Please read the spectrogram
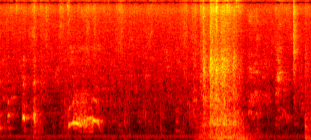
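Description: Aluminium jon boat hull being handled and set down onto wooden sawhorses, with a few light knocks early on and one loud noise lasting about a second, about four seconds in, as the hull comes to rest. A short vocal sound from one of the lifters comes just before the middle.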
